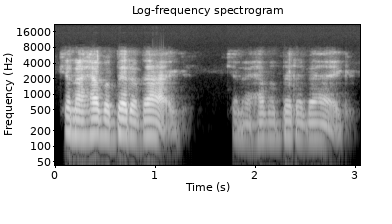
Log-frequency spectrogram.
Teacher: Every syllable starts with a consonant sound. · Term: connected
